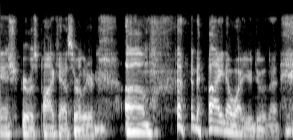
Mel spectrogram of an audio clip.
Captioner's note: laugh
